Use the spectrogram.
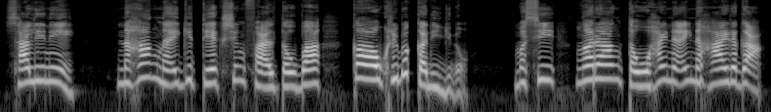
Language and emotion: Manipuri, angry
